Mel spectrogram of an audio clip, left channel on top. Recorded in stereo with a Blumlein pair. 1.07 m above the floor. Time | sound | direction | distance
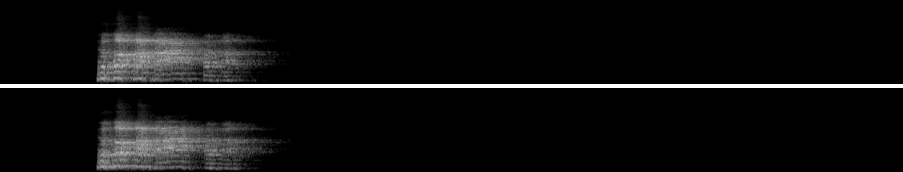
1.0 | laughter | 5° left | 0.6 m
